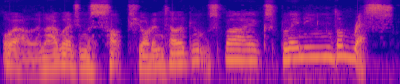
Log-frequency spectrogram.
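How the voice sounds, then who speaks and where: An actor playing a brilliant, imperious Victorian gentleman detective with an English accent, precise, sardonic and theatrical, in a radio drama. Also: medium pitch, big pitch swings, moderate pace, husky. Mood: sardonic, assured.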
